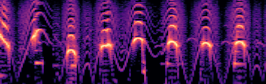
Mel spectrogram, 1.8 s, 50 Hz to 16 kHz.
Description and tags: sonokids-omni 23
toy, game, electronic, happy-new-ears, beep, analog, moog, strange, funny, speech, synth, sound-effect, electro, bleep, analogue, lol, ridicule, filter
